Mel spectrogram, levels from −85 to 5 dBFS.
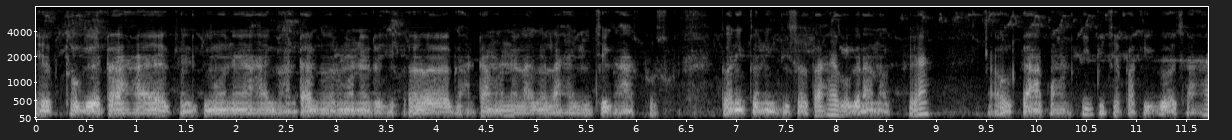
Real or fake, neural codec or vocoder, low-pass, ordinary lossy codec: fake; vocoder, 22.05 kHz, 80 mel bands, HiFi-GAN; 7.2 kHz; none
